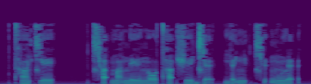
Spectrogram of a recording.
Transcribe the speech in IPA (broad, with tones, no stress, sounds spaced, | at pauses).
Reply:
tʰ ã˨ t͡ɕ e˦ | t͡ɕʰ ä˦ ʔ m ã˦˨ n e˦ ɪ̯ n ɔ˦ tʰ ä˦ ʔ ʃ e˨ d͡ʑ ɛ̰˦˨ | j ɛ̰˦˨ ɲ ɪ˦ ʔ t͡ɕʰ ɪ˦ ʔ ŋ ũ˨ l ɛ˦ ʔ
